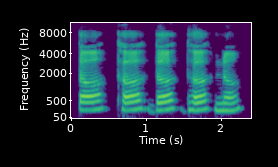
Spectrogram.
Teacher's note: इन वर्णों का उच्चारण करते समय हमारी जीवा दांतों को टच करती है। इसलिए इन्हें दंत वर्ण कहते हैं।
